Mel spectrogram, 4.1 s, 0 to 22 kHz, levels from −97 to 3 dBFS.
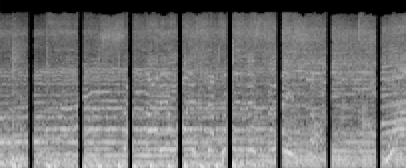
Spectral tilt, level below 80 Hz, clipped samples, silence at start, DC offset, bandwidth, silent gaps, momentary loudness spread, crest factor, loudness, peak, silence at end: -5 dB/octave; -22 dBFS; under 0.1%; 0 s; under 0.1%; 16.5 kHz; 0.29-0.33 s, 0.79-0.83 s, 1.78-1.82 s, 3.27-3.31 s; 3 LU; 14 dB; -17 LUFS; -2 dBFS; 0 s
